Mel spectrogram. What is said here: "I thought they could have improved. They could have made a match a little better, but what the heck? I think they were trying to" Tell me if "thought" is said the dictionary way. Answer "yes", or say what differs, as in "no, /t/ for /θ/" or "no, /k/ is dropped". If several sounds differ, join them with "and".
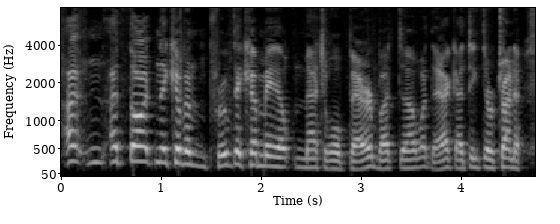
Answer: yes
